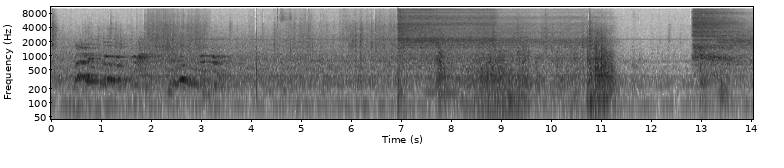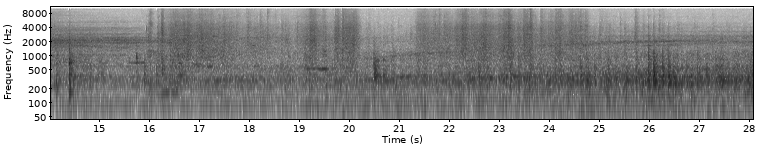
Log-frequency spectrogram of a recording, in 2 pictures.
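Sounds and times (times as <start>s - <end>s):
electric train running: 6.0s - 28.0s
loud hiss: 6.9s - 10.8s, 12.8s - 15.7s.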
